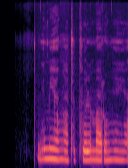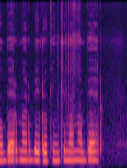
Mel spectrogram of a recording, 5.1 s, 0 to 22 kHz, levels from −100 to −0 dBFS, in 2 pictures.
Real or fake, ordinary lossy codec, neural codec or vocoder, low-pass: real; none; none; none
